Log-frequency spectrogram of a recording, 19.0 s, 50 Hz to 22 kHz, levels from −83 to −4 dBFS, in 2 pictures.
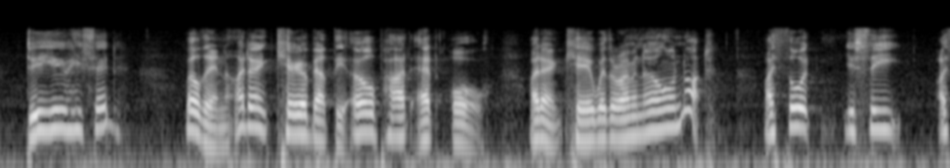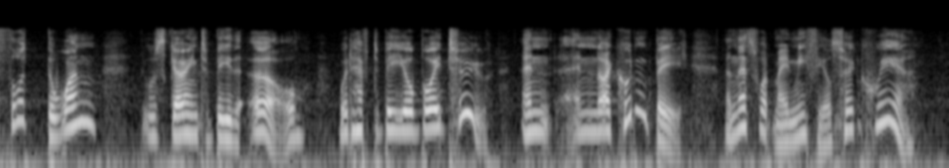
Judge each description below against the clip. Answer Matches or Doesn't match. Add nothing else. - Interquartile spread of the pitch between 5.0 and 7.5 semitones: Matches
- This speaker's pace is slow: Doesn't match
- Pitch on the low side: Doesn't match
